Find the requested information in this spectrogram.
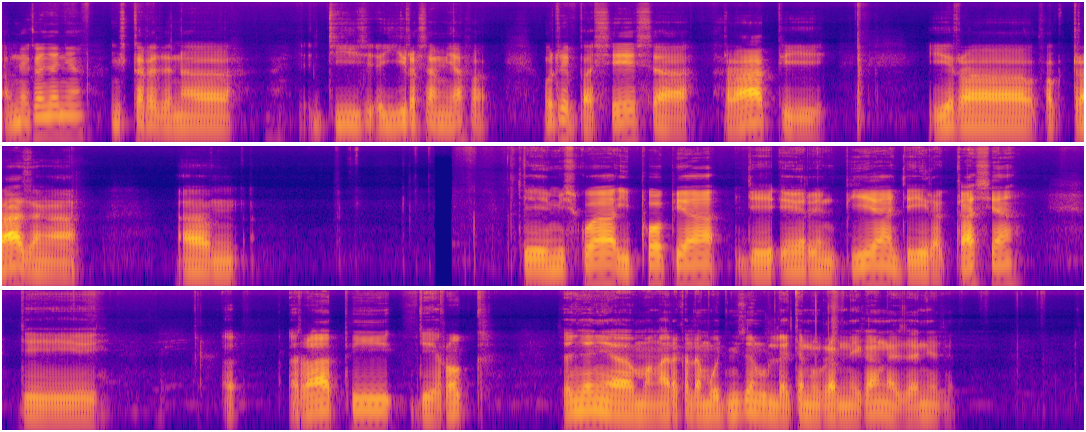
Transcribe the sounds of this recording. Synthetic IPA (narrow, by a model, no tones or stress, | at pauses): a̰minekanzaniamisikaɾazanə | d̪iiɾəsamiafə | uɾebasesə | rapi | iɾəvakuʈ͡ʂazaŋə | d̪̥emisi̥kwaipʰopjəd̪eʔeɾenbiad̪eiɾəɡ̥asa | d̪e | rapid̪erʔɔk | z̥anizanəmaŋaɾakəlamod̪imizanulunat̪anuɾaminekaŋnazanaza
